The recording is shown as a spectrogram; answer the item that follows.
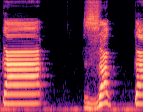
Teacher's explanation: جو کھڑی زبر ہوتی ہے وہ ایک الف کے برابر لمبا کیا جاتا ہے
